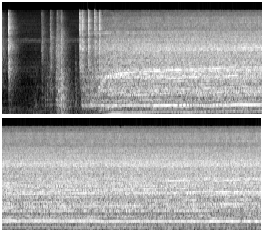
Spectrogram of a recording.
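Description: Electric stand mixer with a wire whisk: a few clicks and knocks as its head is set in place, then about one and a half seconds in the motor spins up and runs steadily with a whine, whisking the mix in a stainless steel bowl.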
